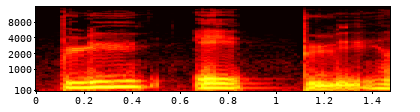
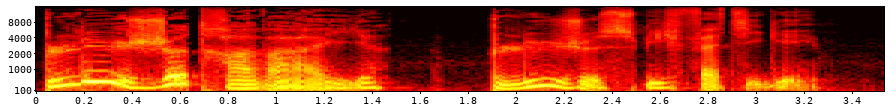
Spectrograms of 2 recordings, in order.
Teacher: you can see that I don't pronounce the final S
